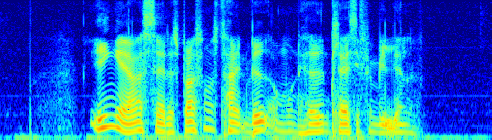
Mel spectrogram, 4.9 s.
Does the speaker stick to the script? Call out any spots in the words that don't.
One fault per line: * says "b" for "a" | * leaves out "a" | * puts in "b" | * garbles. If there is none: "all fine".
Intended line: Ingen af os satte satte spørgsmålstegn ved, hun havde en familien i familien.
* leaves out "satte"
* puts in "om"
* says "plads" for "familien"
